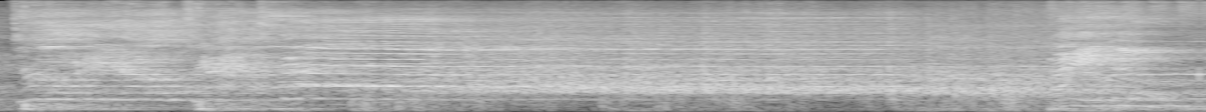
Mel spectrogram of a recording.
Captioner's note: cheers and applause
